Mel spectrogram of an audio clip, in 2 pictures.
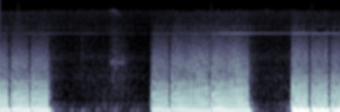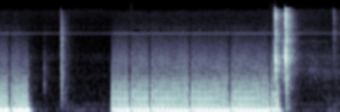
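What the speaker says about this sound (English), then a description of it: "It's just the fuzz bass, which comes with Serum" Serum fuzz bass synth with most of the high end cut, four sustained distorted low chords of varying length separated by short silences, thick and buzzing.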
